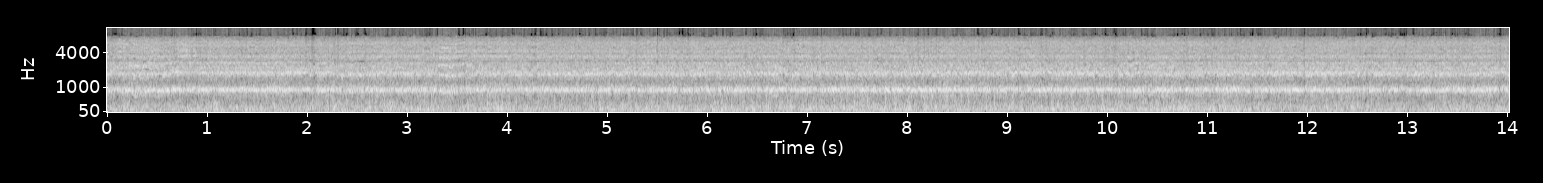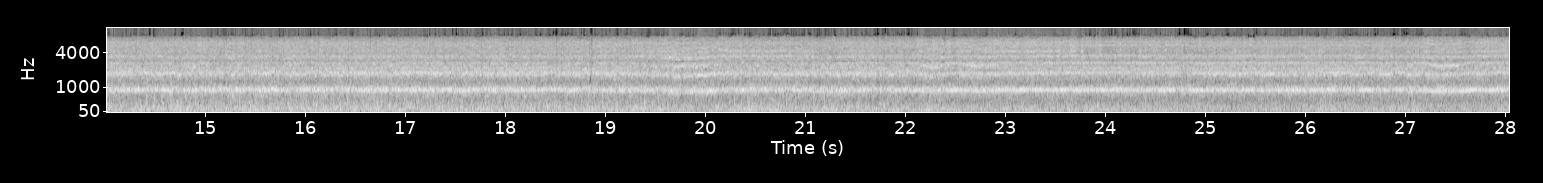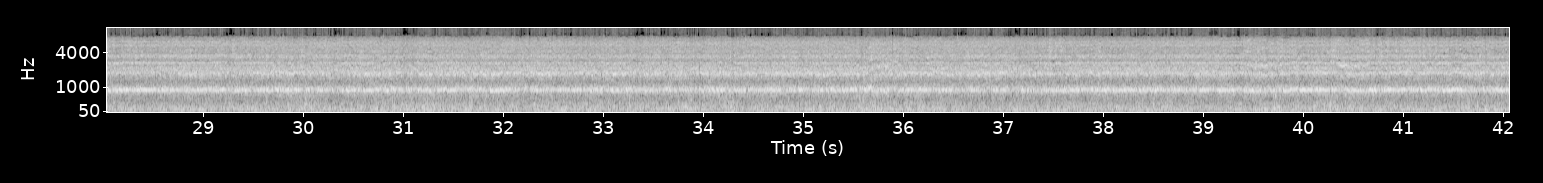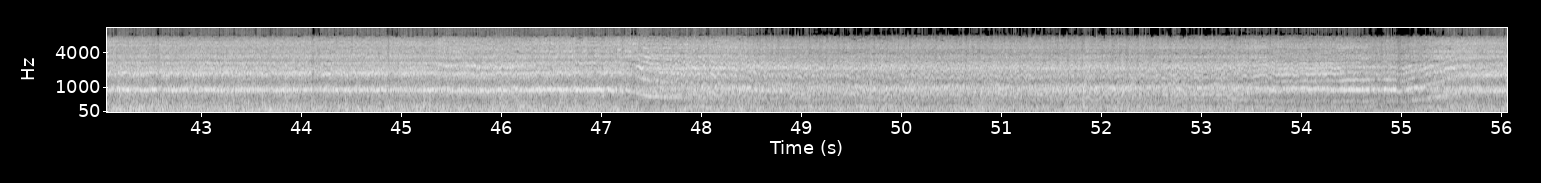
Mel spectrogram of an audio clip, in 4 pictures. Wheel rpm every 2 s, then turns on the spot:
230, 230, 230, 240, 230, 230, 230, 230, 240, 230, 230, 230, 230, 230, 230, 230, 230, 240, 230, 230, 230, 230, 230, 200, 120, 110, 110, 160.
none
